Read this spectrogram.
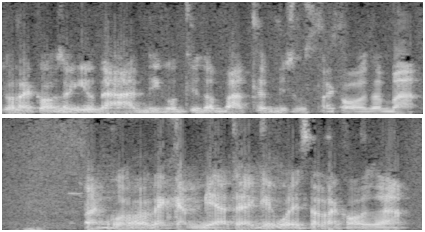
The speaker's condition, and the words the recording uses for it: Muscular dystrophy. Per esempio io utilizzo anche un ventilatore per la respirazione che lo utilizzo anche di giorno e grazie a quello io comunque riesco a parlare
